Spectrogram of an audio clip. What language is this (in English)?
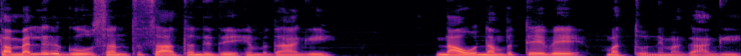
Kannada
